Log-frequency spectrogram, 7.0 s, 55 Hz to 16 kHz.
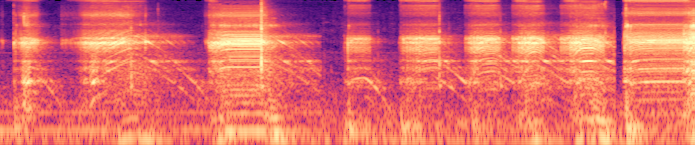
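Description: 2000 W 48 V e-bike conversion kit's electric motor, lying loose on the floor with no load, spinning up and down as the twist throttle is turned. It gives a whine that rises and falls in pitch in a series of short bursts.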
